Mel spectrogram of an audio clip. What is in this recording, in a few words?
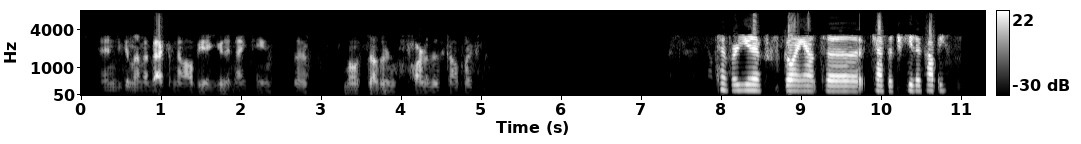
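Police Department, scanner audio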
